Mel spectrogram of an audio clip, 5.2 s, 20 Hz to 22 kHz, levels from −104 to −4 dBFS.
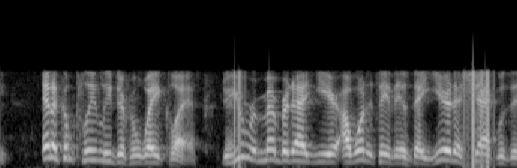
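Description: From 2.32 to 2.45 s, before "remember that year I", and from 4.62 to 4.96 s, after "want to say there's", bit errors on a digital phone line corrupt single samples, scattering sharp ticks over the speech. The second, denser burst crackles more.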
